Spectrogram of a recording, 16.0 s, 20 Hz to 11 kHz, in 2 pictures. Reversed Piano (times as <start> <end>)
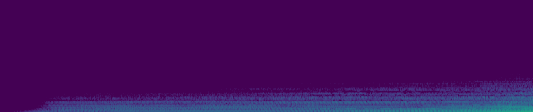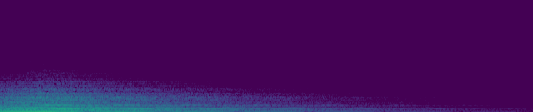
3.1 12.7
